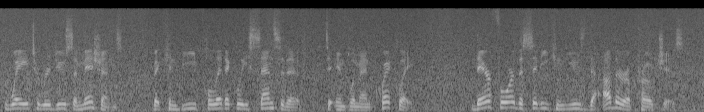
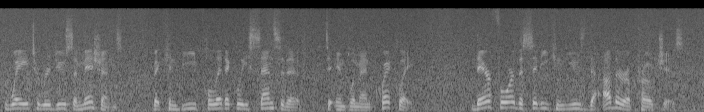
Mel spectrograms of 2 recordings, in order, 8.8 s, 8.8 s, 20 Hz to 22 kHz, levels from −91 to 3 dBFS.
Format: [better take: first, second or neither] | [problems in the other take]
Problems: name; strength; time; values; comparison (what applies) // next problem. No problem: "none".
neither | hiss; loud; throughout; 4 dB below the speech; the same in both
